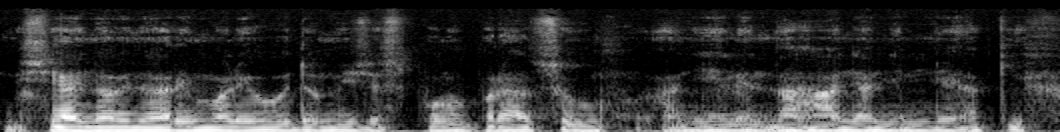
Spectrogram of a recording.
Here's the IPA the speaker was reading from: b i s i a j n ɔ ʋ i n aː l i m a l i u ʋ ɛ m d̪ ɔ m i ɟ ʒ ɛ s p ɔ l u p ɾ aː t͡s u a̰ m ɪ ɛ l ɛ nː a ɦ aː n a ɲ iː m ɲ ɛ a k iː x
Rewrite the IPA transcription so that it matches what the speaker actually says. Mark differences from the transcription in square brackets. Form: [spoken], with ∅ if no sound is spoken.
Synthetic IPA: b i s i a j n ɔ ʋ i n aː [ɾ] i m a l i u ʋ ɛ [∅] d̪ ɔ m i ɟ ʒ ɛ s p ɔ l u p ɾ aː t͡s u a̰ [ɲ] ɪ ɛ l ɛ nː a ɦ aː [ɲ] a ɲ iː m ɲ ɛ a k iː x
